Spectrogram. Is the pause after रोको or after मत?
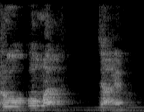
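after मत. The pause comes after मत.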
